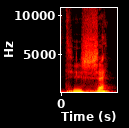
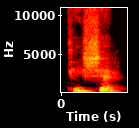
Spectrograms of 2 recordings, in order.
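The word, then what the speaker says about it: Tische: our dialogue yes exactly be careful Tish singular is Tish and plural is TSH TSH yes need to pronounce that e okay let's look at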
